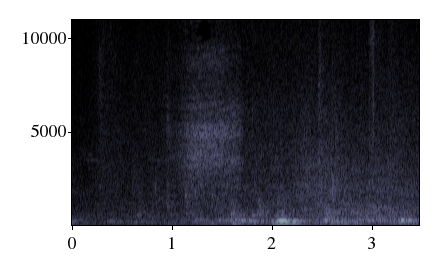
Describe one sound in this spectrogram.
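Chairs scrape on the floor as a group of men sit down.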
